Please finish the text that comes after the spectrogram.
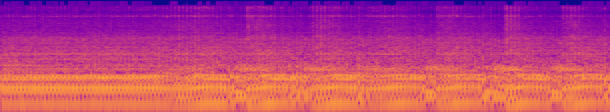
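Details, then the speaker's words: Craftsman snowblower engine that started then died, after spraying carb cleaner into main jet without removing carburetor: speed rises and falls every second or two, hunting and surging; something still clogged in carburetor. Carburetor surging. "So it's hunting there, it's surging. So that tells me that something is still clogged up in that carburetor."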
